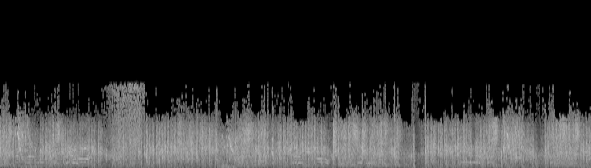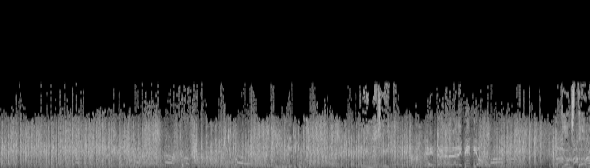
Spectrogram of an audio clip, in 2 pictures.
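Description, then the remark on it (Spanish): Sustained, loud gunfire fills the scene, with rapid automatic bursts and scattered shots overlapping continuously as enemies fire and a soldier throws a smoke bomb and shoots back, with voices shouting faintly beneath the clatter. “Mientras los enemigos disparan, Highway, que se ha quedado atrás, aprovecha para lanzar una bomba de humo y Les dispara”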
